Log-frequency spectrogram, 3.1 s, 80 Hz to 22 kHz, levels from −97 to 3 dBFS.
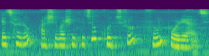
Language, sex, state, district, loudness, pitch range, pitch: Bengali, female, Tripura, West Tripura, -15 LUFS, 235-265 Hz, 255 Hz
